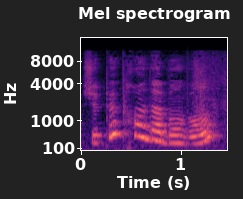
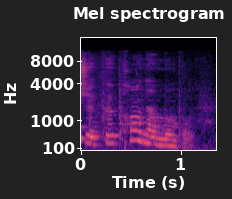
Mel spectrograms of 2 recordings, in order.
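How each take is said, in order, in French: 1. L'intonation monte à la fin de la question. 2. L'intonation baisse à la fin de la question. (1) "Et là, l'intonation monte" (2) "Voyez, l'intonation n'est pas la même"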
